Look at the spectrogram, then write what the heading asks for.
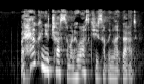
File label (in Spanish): Voice Acting es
